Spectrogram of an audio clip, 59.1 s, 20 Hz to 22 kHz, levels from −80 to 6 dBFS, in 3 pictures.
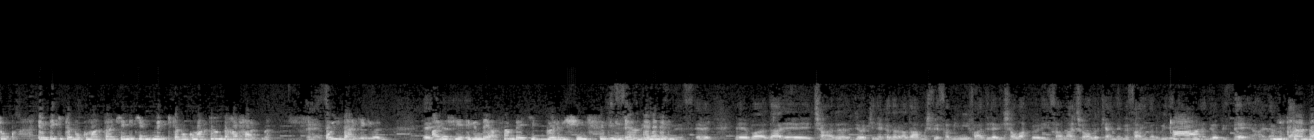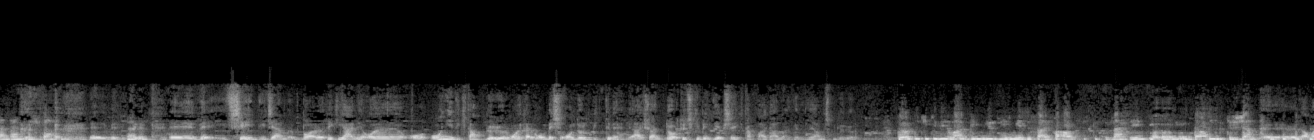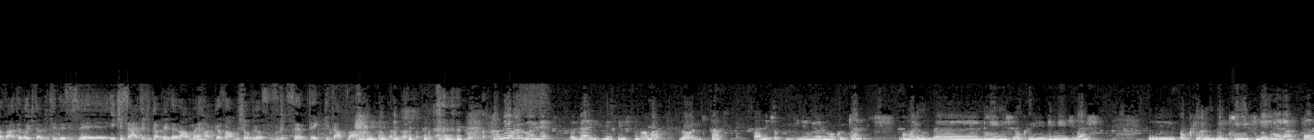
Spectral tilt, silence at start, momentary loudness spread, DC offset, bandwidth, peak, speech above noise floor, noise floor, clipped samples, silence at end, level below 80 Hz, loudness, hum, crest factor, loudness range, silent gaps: -7 dB/octave; 0 s; 11 LU; under 0.1%; 8.8 kHz; 0 dBFS; 21 dB; -32 dBFS; under 0.1%; 0 s; -56 dBFS; -12 LUFS; none; 12 dB; 5 LU; none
